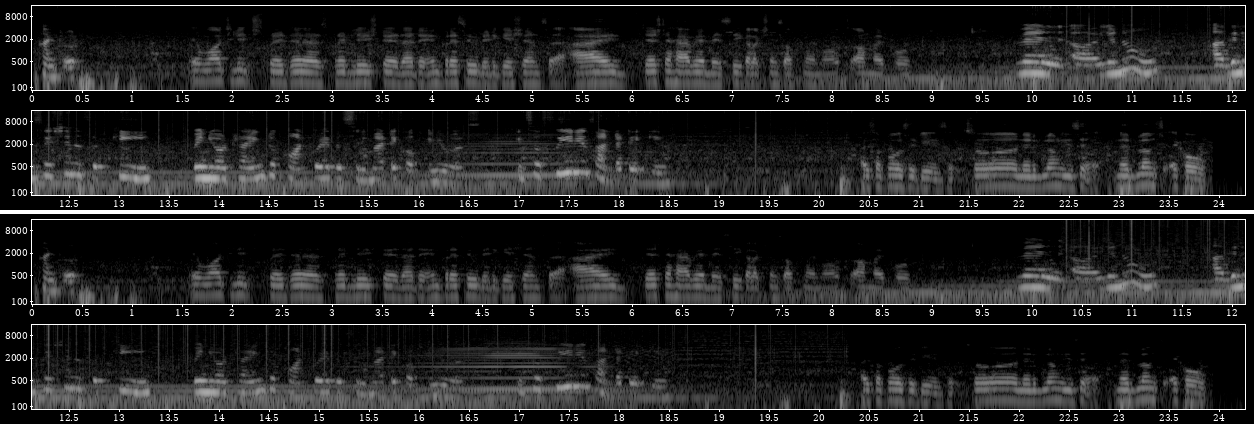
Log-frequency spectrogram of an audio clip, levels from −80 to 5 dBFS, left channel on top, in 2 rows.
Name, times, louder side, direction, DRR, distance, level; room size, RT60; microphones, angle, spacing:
voice 1, 0.1-0.6 9.9-11.3 11.8-13.3 13.7-16.4 17.0-18.5, left 4 dB, 45° left, 0.4 m, -36 dB
voice 2, 1.6-8.8 20.4-23.9, left 3 dB, 65° left, 1.0 m, -45 dB
sound 1, 6.9-20.3, right 1 dB, 60° right, 1.4 m, -52 dB
sound 2, 10.3-20.3, right 7 dB, 20° right, 0.9 m, -56 dB
Bowed string instrument, 15.1-18.3, right 2 dB, 80° right, 2.3 m, -51 dB
head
